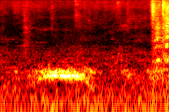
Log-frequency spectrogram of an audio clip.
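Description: Bankay Rampuri pigeons coo in one low, soft, rolling call midway through, set against quiet background noise with no talking.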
